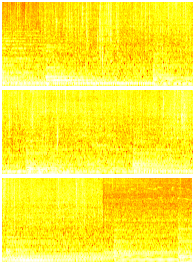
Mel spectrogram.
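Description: Hash brown patties sizzling in oil in a non-stick pan as they are turned with a spatula, over background music with held chords that change every second or so.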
